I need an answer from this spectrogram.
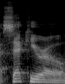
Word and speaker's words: Sekiro: Sekiro? Yeah, Sekiro, like that. Oh, Sekiro? Yeah. Okay. Yeah. Right, I butchered that one.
